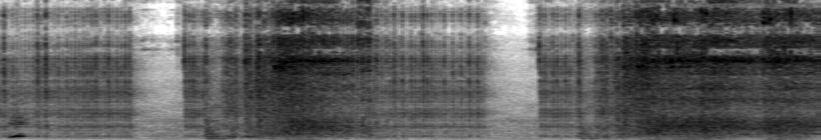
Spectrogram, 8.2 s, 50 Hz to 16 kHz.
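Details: 1972 VW Super Beetle air-cooled engine: starter churns in steady bursts at about four beats a second, pausing between tries, and never catches. It cranks but won't start; they suspect carburetor fuel delivery and consider an old carburetor.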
